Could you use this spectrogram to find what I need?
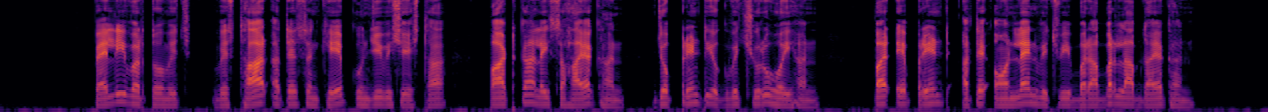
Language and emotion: Punjabi, neutral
